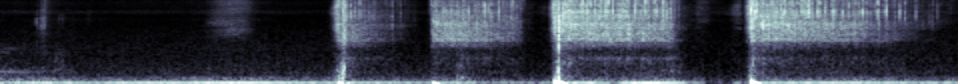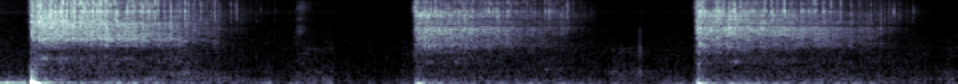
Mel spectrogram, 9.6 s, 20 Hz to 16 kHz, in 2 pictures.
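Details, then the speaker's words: Rainbow PN-2 brushroll, about 6-7 years old with a couple hundred hours, hand-spun: short rough ratcheting rattles each spin, both end bearings dry of grease, one stiff. "Yeah. So the bearings, both of them, have no grease. Actually, this one's running a little weird. Yeah, it's it's stiff."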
